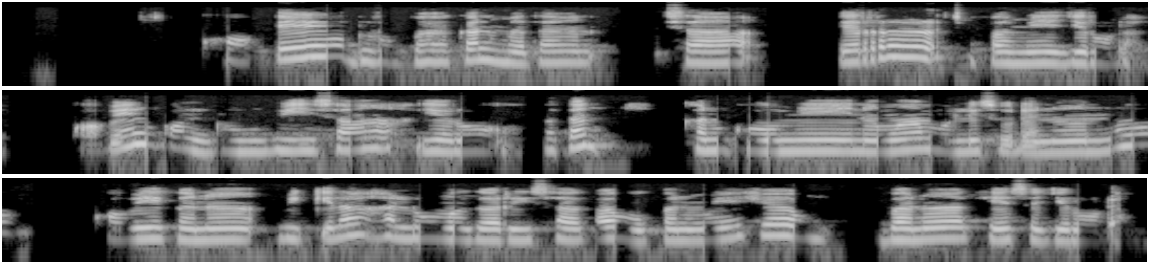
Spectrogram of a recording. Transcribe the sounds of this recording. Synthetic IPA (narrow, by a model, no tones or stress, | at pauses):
kʰʼɔpʼe̞ːd̪ʊɾbaːkɐnmɐt̪aːn | ɪsaː | ɪrːɐt͡ʃʼʊfɐme̞ːd͡ʒɪɾʊᶑɐ | kʼɔ̰pʼe̞ːŋkʊnd̪uːbiɪsaːjɛɾo̞ːʊfɐt̪ɐŋ | kɐŋkoːmeːnɐmaːmʊlːɪsuːᶑɐnaːnːoː | kʰʼɔpʼe̞ːkɐnaːbɪkʼːɪlaːɦɐlːuːmɐɡɐɾiːsaːkʼɐbʊkɐnme̞ːʃaː | bɐnaːke̞ːsːɐd͡ʒɪɾʊᶑɐ̥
